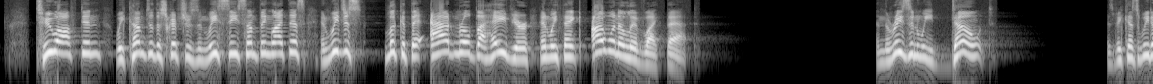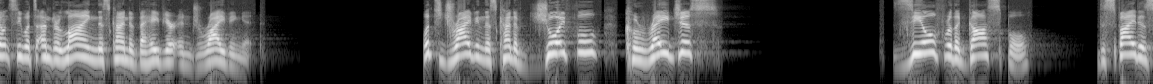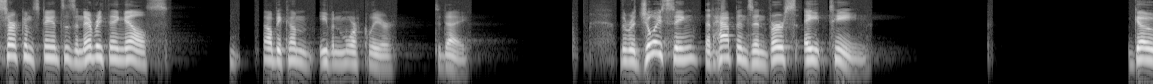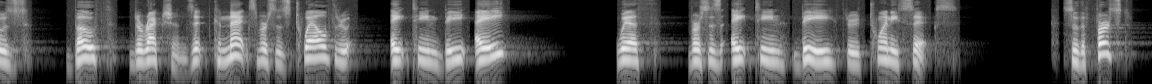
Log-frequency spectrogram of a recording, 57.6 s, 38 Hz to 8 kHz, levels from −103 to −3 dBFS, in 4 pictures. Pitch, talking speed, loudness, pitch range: 190 Hz, 105 wpm, -19 LUFS, 160-245 Hz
